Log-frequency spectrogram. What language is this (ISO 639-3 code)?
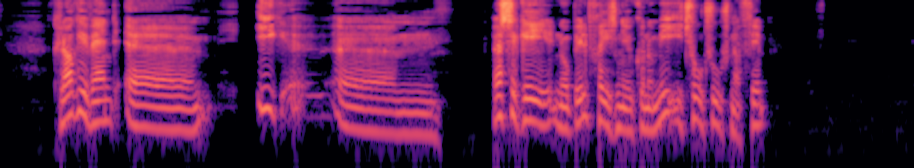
dan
